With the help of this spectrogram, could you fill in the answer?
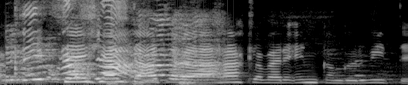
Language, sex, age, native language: Icelandic, female, 11, Icelandic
